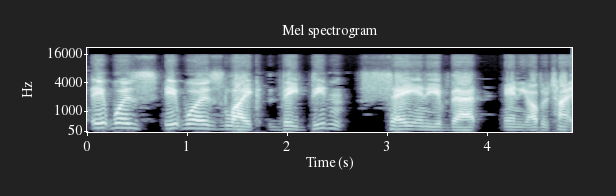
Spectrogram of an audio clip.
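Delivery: normal talking voice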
